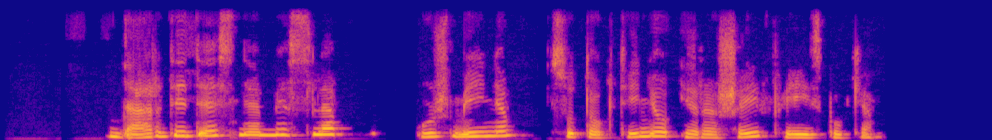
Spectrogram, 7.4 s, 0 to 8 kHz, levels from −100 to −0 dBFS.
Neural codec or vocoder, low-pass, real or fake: none; 7.2 kHz; real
